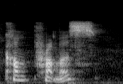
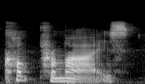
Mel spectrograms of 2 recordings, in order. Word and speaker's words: compromise: A compromise, and note the pronunciation, it's not compromise, it's compromise, with a stress on the last syllable.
